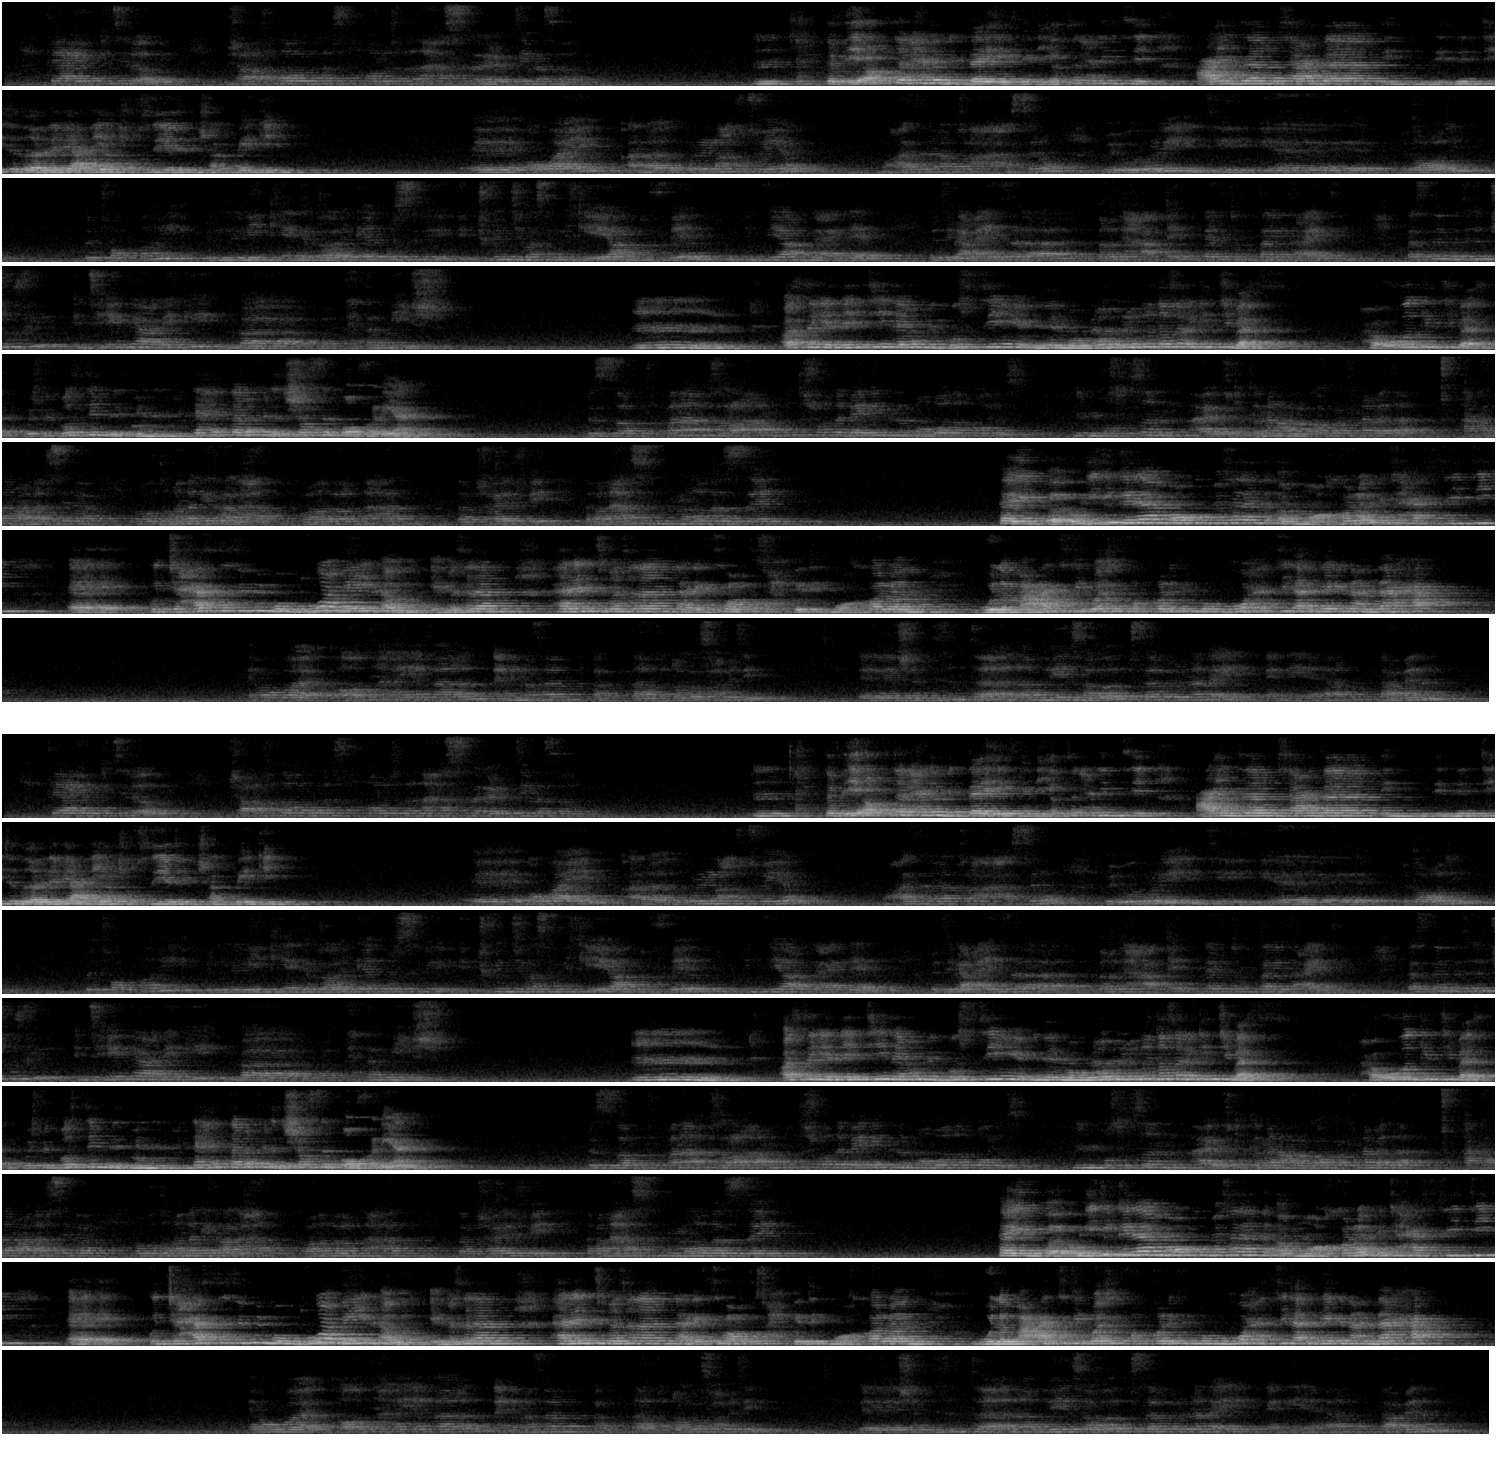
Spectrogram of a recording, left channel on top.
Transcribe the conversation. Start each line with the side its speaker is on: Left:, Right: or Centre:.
Left: في عيوب كتير قوي مش عارفة اطور من نفسي خالص وان انا حاسة ان العيوب دي مثلا
Right: مم. طب
Left: تنصحيني
Right: ايه اكتر حاجة بتضايقك يعني ايه اكتر حاجة انتي عايزة مساعدة في ان ان انتي تتغلبي عليها في شخصيتك مش عاجباكي
Left: إيه هو عيب انا الكل لاحظه فيا وعايزه ان انا بصراحه احسنه بيقولوا لي انت إيه بتقعدي بتفكري باللي ليكي يعني انت بتقعدي كده تبصي تشوفي انت مثلا ليكي ايه عند فلان ليكي انت ايه عند علان بتبقى عايزه تاخدي حقك تالت ومتلت عادي بس لما تيجي تشوفي انت ايه اللي عليكي ما ما بتهتميش
Right: امم قصدك ان انتي دايما بتبصي من الموضوع
Left: انانيه
Right: من وجهة نظرك انتي بس حقوقك انتي بس مش بتبصي من
Left: اه
Right: من, من ناحية طرف الشخص الآخر يعني
Left: بالظبط فانا بصراحه ما كنتش واخده بالي من الموضوع ده خالص
Right: مم.
Left: خصوصا ان انا عرفته كمان على كبر فانا بقيت قاعده مع نفسي بقى اللي هو طب انا جيت على حد طب انا ظلمت حد طب مش عارف ايه طب انا حاسه من الموضوع ده ازاي
Right: طيب آه، قولي لي كده موقف مثلا آه، مؤخرا انتي حسيتي آه، آه، كنتي حاسة فيه بالموضوع باين قوي يعني مثلا هل انتي مثلا تعاركتي مع واحدة صاحبتك مؤخرا ولما قعدتي دلوقتي تفكري في الموضوع حسيتي لا ان هي كان عندها
Left: هو اه دي حقيقه فعلا يعني مثلا كانت كانت واحده صاحبتي آه، شديت انا وهي سوا بسبب ان انا ايه يعني انا كنت تعبانه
